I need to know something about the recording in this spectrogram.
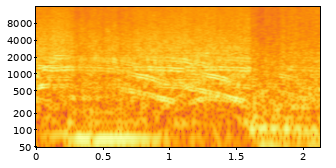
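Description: Loud, heavily processed audio-effect soundtrack: a thick bass drone under several stacked tones that slide down in pitch over the first second and a half, then a denser, noisier texture.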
